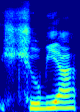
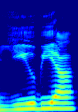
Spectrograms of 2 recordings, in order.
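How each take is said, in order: First: It is said with an Argentine pronunciation. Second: It is said with a standard pronunciation. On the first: "in Argentina, we say like Shubia" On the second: "which is like the proper pronunciation"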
